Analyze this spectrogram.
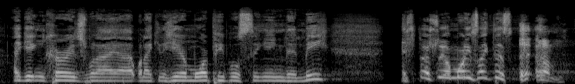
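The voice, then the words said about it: Strained, worn-out voice. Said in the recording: “my voice is not 100% ... My voice is gone”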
